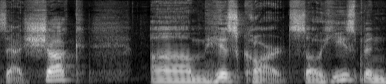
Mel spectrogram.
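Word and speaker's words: Shough: How do you pronounce that? Shuck, his card.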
